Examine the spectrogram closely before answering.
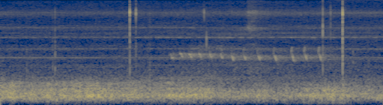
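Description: Low steady rumble of a thunderstorm. Partway through, a bird calls a quick run of about a dozen short repeated notes, and there are a few sharp clicks.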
